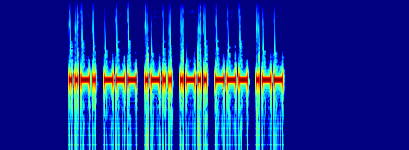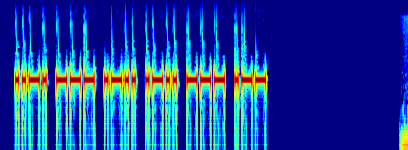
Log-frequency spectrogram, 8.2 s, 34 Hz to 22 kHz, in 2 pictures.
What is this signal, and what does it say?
Morse code, heard as a keyed tone, about 40 wpm, 700 Hz. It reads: FOLLOW FOLLOW
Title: Speed-Racing Top 200 Words 35wpm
